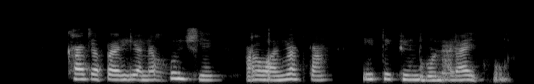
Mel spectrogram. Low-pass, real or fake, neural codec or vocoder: 5.4 kHz; fake; codec, 24 kHz, 1 kbps, SNAC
